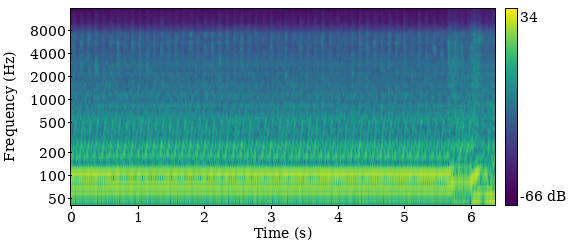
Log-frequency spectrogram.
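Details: MG pulled from the woods, first start in 22 years; it starts without choke. Smooth, even idle with a steady low drone and no misses, then a short blip. Normal idle.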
